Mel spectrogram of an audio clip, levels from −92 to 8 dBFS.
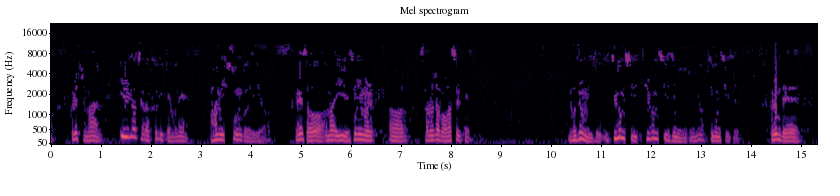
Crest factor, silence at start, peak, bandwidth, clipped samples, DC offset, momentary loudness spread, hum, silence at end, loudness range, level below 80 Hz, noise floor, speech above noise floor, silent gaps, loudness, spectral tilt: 18 dB; 0 s; -22 dBFS; 12 kHz; under 0.1%; under 0.1%; 17 LU; none; 0.35 s; 4 LU; -70 dBFS; -71 dBFS; 33 dB; 13.96-14.15 s; -39 LUFS; -5.5 dB/octave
